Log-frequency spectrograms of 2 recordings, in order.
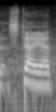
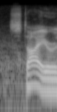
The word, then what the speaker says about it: Steyer: And Steyer, that's easy.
